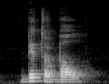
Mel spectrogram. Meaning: a spherical croquette filled with ragout
- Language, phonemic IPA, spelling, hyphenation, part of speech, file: Dutch, /ˈbɪ.tərˌbɑl/, bitterbal, bit‧ter‧bal, noun, Nl-bitterbal.ogg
